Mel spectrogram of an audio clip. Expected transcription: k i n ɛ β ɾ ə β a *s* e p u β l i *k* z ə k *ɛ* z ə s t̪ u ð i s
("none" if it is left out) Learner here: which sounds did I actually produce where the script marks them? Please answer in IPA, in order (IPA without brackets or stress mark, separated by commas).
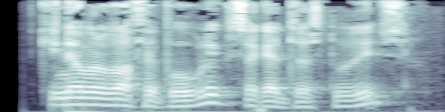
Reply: f, k, ɛ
